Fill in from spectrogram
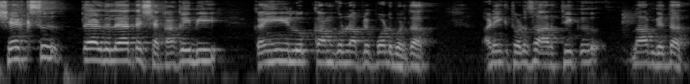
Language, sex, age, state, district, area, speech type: Goan Konkani, male, 60+, Goa, Canacona, rural, spontaneous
